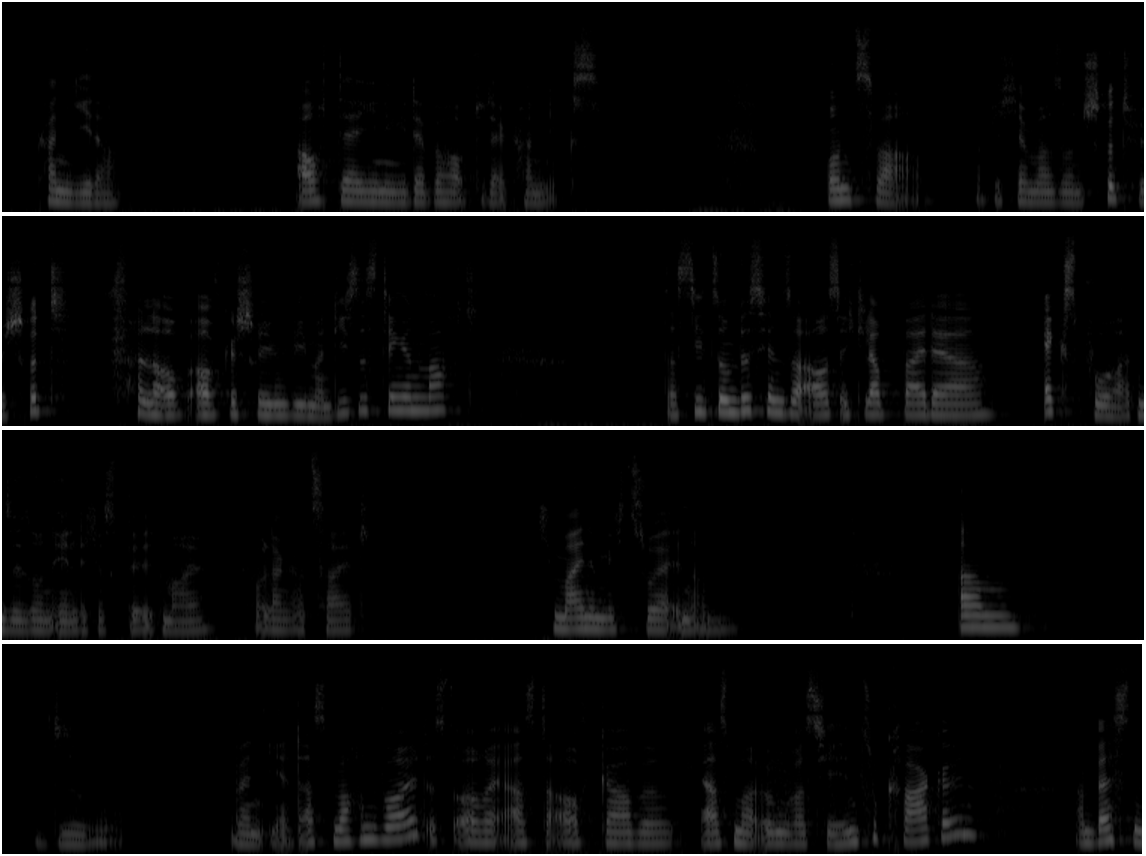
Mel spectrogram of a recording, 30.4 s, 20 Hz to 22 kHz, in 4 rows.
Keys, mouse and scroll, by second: 0.2-1.5 ctrl+scroll down 7, 2.0 click, 2.2 middle click, 2.2 click, 2.4 middle click, 2.4 click, 2.6 middle click, 3.0 ctrl+click, 3.2-3.8 ctrl+scroll up 1, 4.1 click, 4.4 middle click, 24.7 click, 26.3 click.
